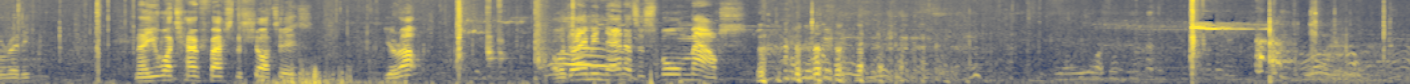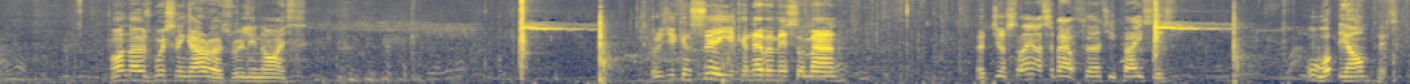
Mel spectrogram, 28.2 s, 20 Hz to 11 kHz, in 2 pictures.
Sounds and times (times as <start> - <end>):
Arrow: 4.6 - 5.6, 11.9 - 13.2, 19.3 - 20.3, 25.6 - 26.6.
